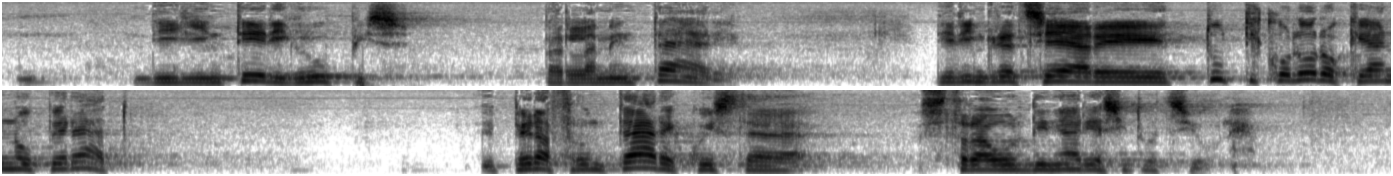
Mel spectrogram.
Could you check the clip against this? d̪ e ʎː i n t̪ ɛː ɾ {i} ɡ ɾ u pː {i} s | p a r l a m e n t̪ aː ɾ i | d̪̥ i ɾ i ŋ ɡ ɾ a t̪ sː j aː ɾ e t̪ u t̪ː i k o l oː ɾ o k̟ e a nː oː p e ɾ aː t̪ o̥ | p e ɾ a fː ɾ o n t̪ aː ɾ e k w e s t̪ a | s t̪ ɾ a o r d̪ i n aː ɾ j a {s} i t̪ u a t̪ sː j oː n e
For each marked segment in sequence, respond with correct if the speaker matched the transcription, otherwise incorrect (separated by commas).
correct, correct, correct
